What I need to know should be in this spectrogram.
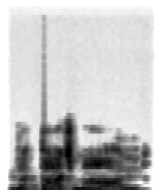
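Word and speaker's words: Taj Mahal: ताज महल ठीक है ताज माल ठीक है एच साइलेंट रहता है फ्रेंच में ओके जहां भी एच होगा वो साइलेंट ही आप उसे कंसीडर कर लीजिए फश में ठीक है ताज माल माल ए हम लोग ने बिल्कुल भी प्रोनाउंस नहीं किया है कभी-कभी पहले ऐसा होता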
